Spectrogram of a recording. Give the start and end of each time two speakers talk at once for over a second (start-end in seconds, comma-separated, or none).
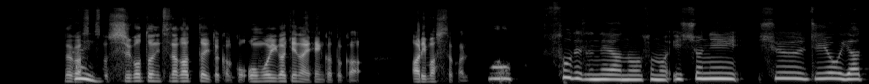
none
